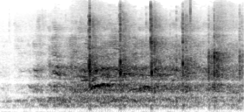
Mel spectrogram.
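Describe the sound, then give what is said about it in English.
A crowd claps during a sermon in scattered, overlapping applause, with several sharper individual claps standing out at irregular intervals over a steady wash of hand noise and faint murmuring. “Those of you who are clapping know fully, you probably consulted also.”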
